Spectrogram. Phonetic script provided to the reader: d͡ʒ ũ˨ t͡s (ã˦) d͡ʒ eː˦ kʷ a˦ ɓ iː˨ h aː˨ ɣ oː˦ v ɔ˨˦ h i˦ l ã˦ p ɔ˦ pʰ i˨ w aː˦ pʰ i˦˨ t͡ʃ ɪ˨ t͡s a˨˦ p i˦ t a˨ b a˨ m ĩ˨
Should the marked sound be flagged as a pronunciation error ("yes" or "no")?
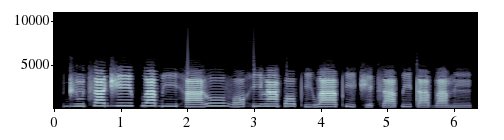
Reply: yes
